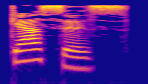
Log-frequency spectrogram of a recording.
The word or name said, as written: gasses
